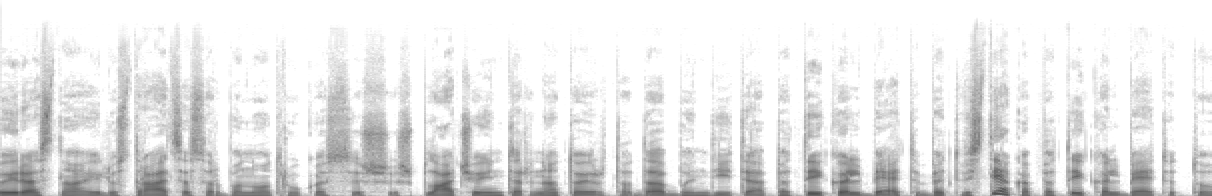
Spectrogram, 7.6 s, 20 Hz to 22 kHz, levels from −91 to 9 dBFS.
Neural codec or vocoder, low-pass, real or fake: vocoder, 44.1 kHz, 128 mel bands every 256 samples, BigVGAN v2; 19.8 kHz; fake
